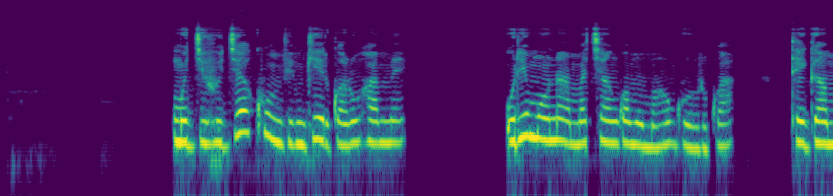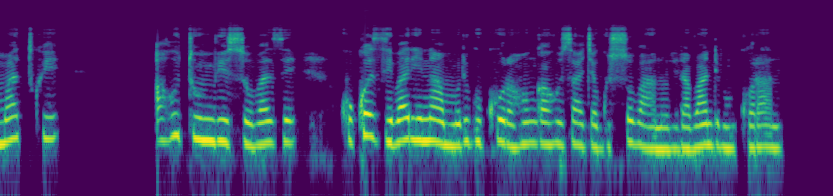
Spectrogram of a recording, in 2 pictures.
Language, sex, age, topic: Kinyarwanda, female, 18-24, health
